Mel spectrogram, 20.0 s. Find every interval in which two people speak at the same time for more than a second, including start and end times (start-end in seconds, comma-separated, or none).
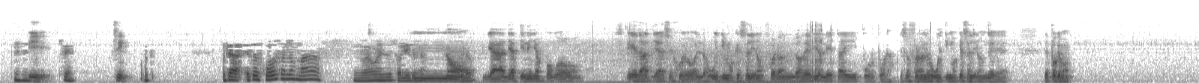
none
